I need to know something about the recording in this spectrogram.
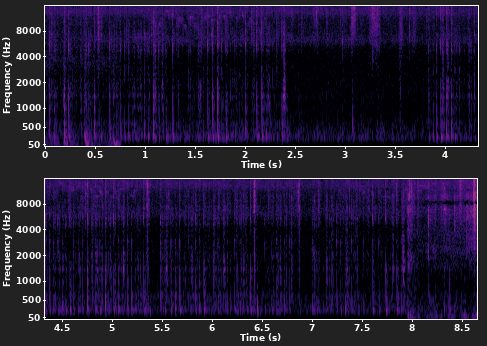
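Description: Pen writing on planner paper: faint, quick scratching strokes and small ticks as the tip moves across the page.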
